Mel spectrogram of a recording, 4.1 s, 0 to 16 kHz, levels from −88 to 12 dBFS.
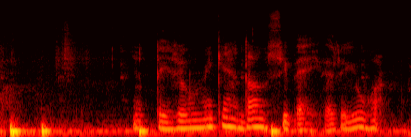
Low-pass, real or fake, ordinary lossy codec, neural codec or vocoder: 14.4 kHz; real; none; none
